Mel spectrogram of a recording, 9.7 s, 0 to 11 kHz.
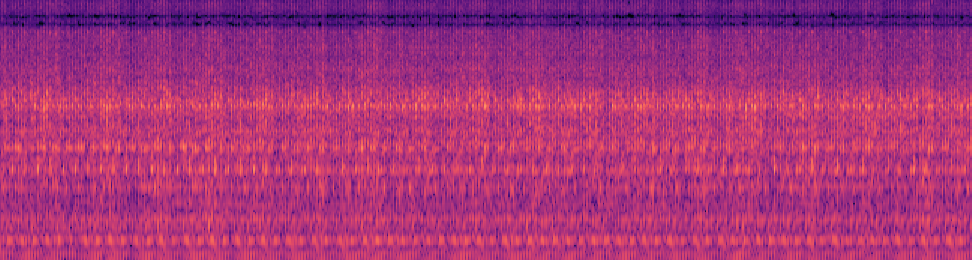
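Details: First start of rebuilt 1.9L AAZ turbodiesel swapped into 1986 VW Vanagon Syncro, after bleeding injectors and powering glow plugs with cold-start cable pulled: even diesel clatter at settled idle, no misses or knocks; running healthy.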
